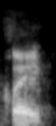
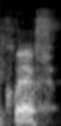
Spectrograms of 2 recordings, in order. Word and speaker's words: CLEF: chama board Clay eh eu falo Clay eu sei que tem um F mas eh eu acabei indo na conferência lá na França e acho que por conta de ser francês eles pronunciam como Clay a invés de Clef eh mas enfim ele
